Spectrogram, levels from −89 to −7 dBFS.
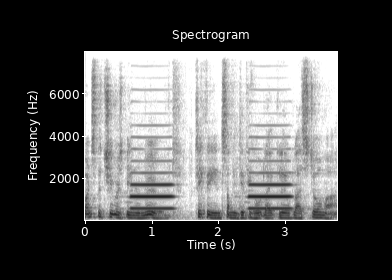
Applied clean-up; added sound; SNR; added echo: none; Wind instrument, woodwind instrument; -4 dB; reverberation time 0.6 s.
